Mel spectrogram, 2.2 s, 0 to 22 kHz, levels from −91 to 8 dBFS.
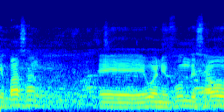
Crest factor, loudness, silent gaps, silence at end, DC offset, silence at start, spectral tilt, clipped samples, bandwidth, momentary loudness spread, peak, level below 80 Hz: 16 dB; -34 LUFS; none; 0 s; under 0.1%; 0 s; -6.5 dB/octave; under 0.1%; 13 kHz; 13 LU; -18 dBFS; -70 dBFS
